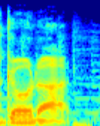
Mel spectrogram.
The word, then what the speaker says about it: Godot: It is pronounced Godot, but I don't I say care.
